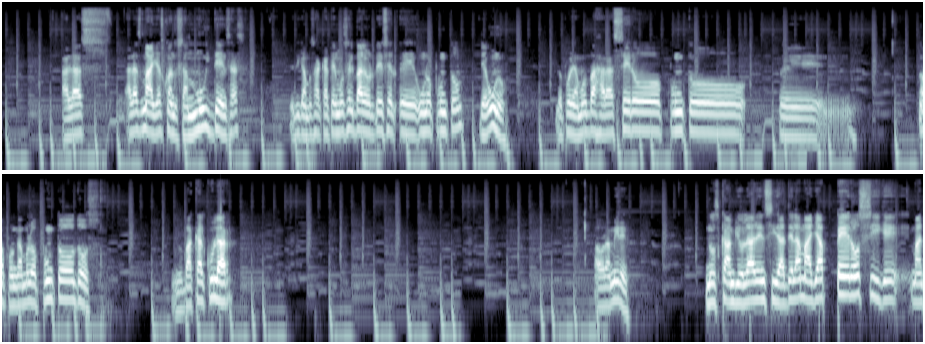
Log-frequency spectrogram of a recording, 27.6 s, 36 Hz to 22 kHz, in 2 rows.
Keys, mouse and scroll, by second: 1.0 middle click, 2.1-2.7 middle drag, 5.8-21.6 drag, 23.5-24.1 middle drag, 24.3-25.7 ctrl+middle drag.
